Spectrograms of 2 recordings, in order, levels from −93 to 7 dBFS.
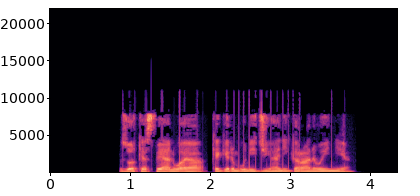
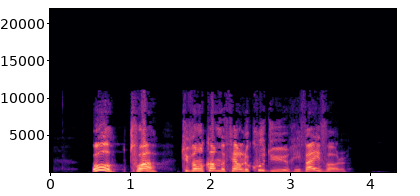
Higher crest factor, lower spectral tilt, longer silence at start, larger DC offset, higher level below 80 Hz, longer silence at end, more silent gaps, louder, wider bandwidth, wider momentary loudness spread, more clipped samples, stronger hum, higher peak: about the same, 18 dB vs 18 dB; about the same, -4.5 dB/octave vs -4 dB/octave; first, 0.85 s vs 0.55 s; neither; first, -42 dBFS vs -58 dBFS; about the same, 0.55 s vs 0.65 s; neither; about the same, -16 LUFS vs -15 LUFS; about the same, 11 kHz vs 11 kHz; second, 7 LU vs 15 LU; neither; neither; about the same, 0 dBFS vs 0 dBFS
